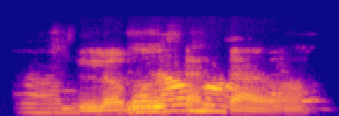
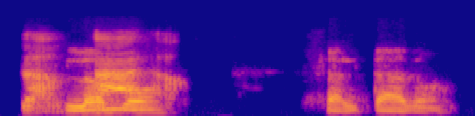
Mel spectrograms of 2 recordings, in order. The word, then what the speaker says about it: Lomo Saltado: And especially to Otto Llamas for teaching us how to make, I'm going to mispronounce it again. Lomo Saltado. Lomo Saltado.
